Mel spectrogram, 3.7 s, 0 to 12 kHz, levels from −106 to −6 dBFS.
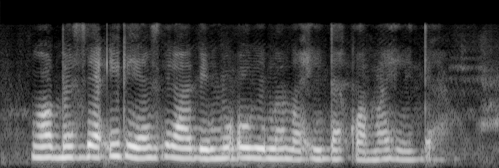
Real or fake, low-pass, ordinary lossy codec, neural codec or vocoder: fake; 7.2 kHz; none; codec, 16 kHz, 2 kbps, FreqCodec, smaller model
